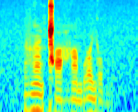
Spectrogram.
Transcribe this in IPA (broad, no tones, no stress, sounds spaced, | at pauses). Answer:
v ɛ̃ ǁ a ɦ ã b ɤ j ʊ b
